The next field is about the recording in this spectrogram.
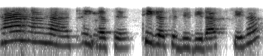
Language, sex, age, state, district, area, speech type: Bengali, female, 18-30, West Bengal, Malda, rural, conversation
